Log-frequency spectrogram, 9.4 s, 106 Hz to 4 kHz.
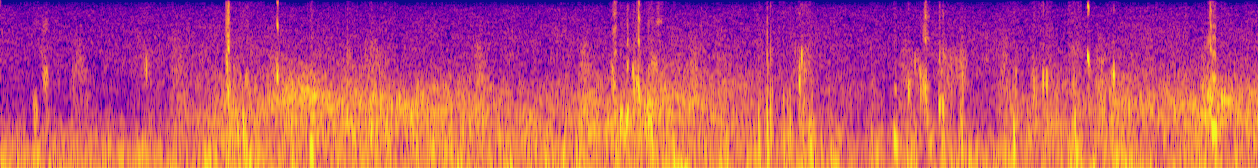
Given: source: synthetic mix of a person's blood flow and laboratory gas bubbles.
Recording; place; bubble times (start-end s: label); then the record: Doppler ultrasound of blood flow; subclavian vein
0.24-0.40 s: bubbles
1.06-1.14 s: bubbles
1.69-1.98 s: bubbles
2.04-2.12 s: bubbles
2.28-2.39 s: bubbles
2.57-2.96 s: bubbles
4.57-5.07 s: bubbles
5.66-6.12 s: bubbles
6.52-6.61 s: bubbles
6.69-7.27 s: bubbles
7.49-7.66 s: bubbles
7.72-7.89 s: bubbles
8.00-8.21 s: bubbles
8.29-8.39 s: bubbles
8.98-9.21 s: bubbles
From the record:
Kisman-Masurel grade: 232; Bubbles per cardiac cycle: several, 3 to 8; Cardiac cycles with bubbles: 50 to 99%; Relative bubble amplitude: moderate (0.250 to 0.450); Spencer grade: 3 (all of the cardiac periods contain showers or single bubble signals, but not dominating or overriding the cardiac motion signals); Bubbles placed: anywhere in the cardiac cycle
